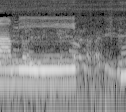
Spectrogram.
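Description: A small child talks in a high voice.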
